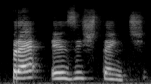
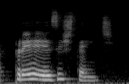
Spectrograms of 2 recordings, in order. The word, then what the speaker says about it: preexistente: temos mania de falarmos preexistente mas a palavra se escreve junto e a pronúncia seria pré-existentes Beleza você não fala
